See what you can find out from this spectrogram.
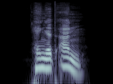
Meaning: second-person plural subjunctive I of anhängen
- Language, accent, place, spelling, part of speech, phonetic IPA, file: German, Germany, Berlin, hänget an, verb, [ˌhɛŋət ˈan], De-hänget an.ogg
